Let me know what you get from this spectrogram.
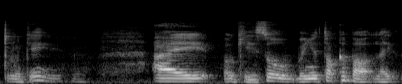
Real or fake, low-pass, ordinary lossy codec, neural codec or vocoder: real; none; none; none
